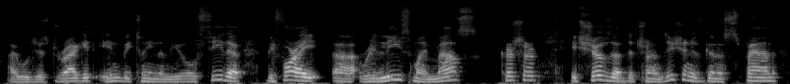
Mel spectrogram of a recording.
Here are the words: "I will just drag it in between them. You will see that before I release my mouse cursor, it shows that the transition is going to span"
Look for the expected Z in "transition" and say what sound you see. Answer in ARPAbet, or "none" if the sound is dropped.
Z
